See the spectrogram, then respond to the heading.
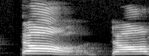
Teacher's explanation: ट में जीव उल्टी होकर तालू को स्पर्श कर रही है इसलिए बेटा इनका उच्चारण स्थान क्या हो जाता है मूर्धा या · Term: मूर्धन्य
